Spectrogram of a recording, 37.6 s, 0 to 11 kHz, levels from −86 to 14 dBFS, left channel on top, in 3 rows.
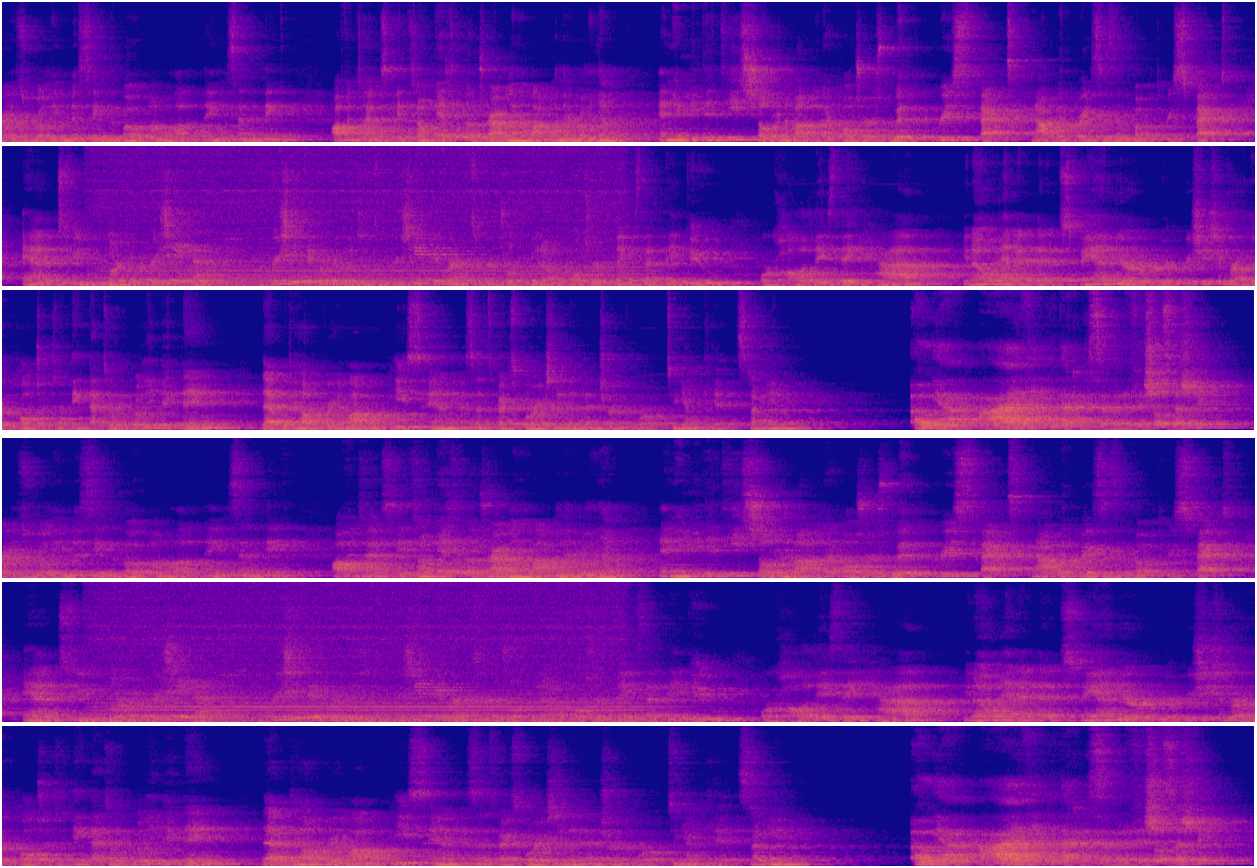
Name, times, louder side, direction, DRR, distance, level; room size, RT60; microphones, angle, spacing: voice 1, 0.0-12.1 12.4-14.6 15.2-32.9, left 1 dB, 70° left, -5 dB, 0.6 m, -31 dB
sound 1, 13.3-18.8, right 1 dB, 15° right, 1.1 m, -37 dB
voice 2, 34.1-37.1, equal, 20° left, -9 dB, 0.9 m, -27 dB
4.0 x 2.5 x 3.8 m, 2.5 s
head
